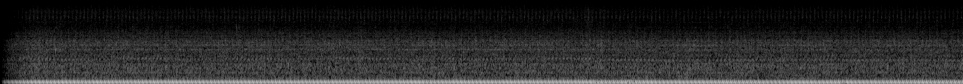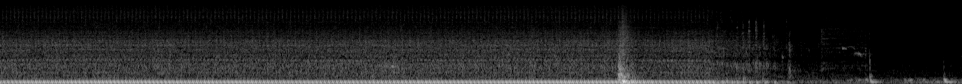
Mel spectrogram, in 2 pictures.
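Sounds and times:
2007 Mini Cooper engine idling on a sidewalk: 0:00.0 - 0:18.2
Mini Cooper door closing: 0:15.7 - 0:16.3.

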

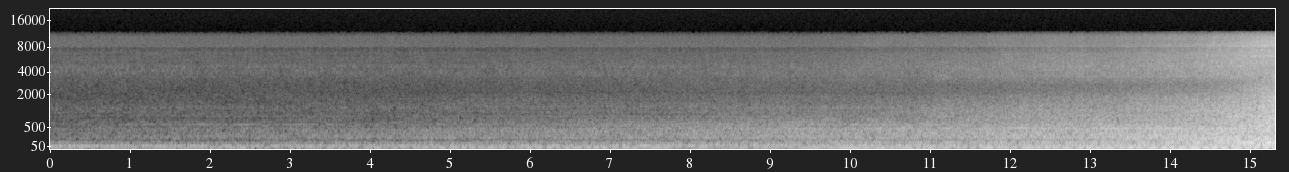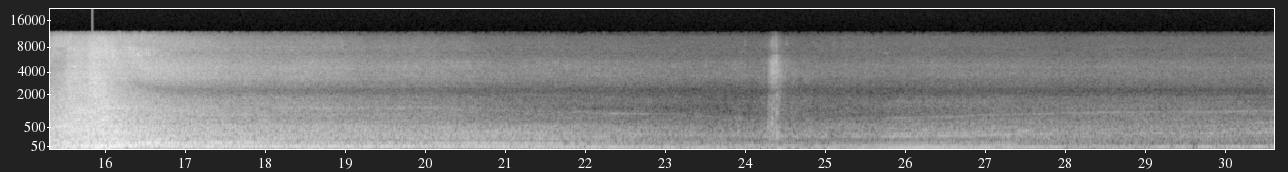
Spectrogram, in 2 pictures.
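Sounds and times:
Case II CX90 tractor passing by at medium speed: 0:08.8 - 0:30.5.

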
